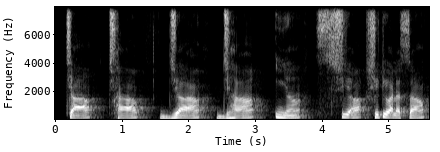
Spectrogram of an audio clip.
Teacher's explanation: ये सभी वर्ण किससे बोले जाएंगे तालू से यानी तालव्य से बोले जाएंगे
